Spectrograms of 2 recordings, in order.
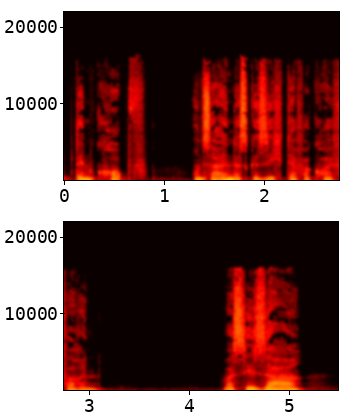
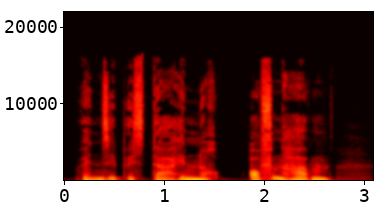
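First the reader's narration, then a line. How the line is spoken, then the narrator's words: Stammer. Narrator (German): stammelte Ellen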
